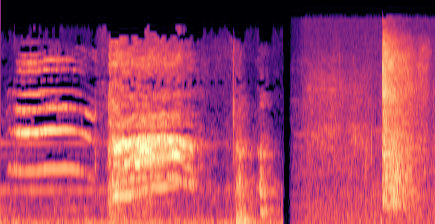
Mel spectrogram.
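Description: Kitten meowing twice: a thin, high, clean meow that dips at its end, then a louder, rougher meow. A brief hissing burst of noise follows near the end.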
